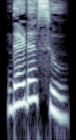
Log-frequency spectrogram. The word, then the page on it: ತಡಸು: taḍasu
